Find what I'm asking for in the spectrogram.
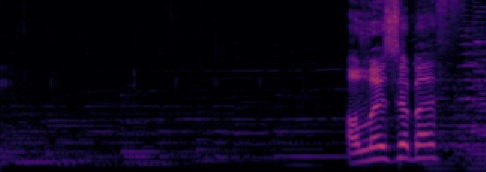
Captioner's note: lively music; crowd cheering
